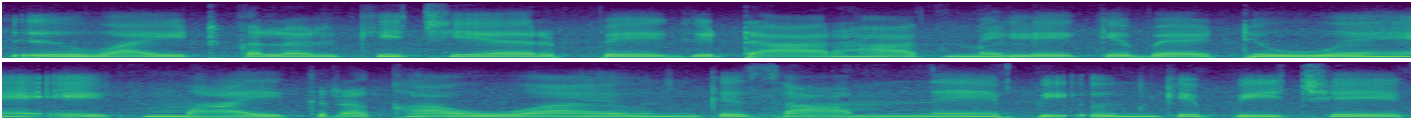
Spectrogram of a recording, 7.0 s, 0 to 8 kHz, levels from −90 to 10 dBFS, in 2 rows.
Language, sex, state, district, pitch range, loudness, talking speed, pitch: Hindi, female, Chhattisgarh, Raigarh, 220-230 Hz, -13 LUFS, 205 wpm, 225 Hz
